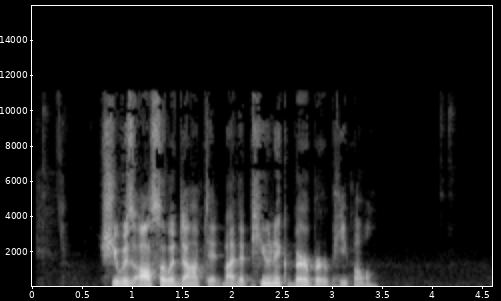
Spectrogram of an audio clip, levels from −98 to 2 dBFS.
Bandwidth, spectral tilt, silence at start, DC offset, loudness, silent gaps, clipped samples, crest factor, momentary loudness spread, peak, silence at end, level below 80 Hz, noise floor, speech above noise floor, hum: 11.5 kHz; -5.5 dB/octave; 0.7 s; under 0.1%; -22 LUFS; none; under 0.1%; 22 dB; 15 LU; -2 dBFS; 1.2 s; -44 dBFS; -77 dBFS; 55 dB; none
